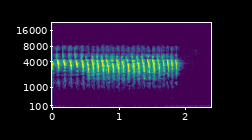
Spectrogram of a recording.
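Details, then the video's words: Close, bright bird trill of quick even pulses lasting just under two seconds, then stopping abruptly, leaving only a faint steady hum. "Vean como canta de hermoso este pajarito"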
